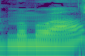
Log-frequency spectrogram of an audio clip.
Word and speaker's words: Momoa: donc qui est joué par Jason Momoa. Je ne sais pas comment prononcer son nom de famille. – Momoa. Tu dis comme Cocoa.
